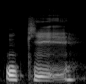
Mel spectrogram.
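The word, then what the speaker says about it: oké: okay okay okay okay this word comes from english probably it's easier for hungarian speakers to pronunciate it that way so we just say a sound a at the end so it sounds okie instead of okay and easiest excuse me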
